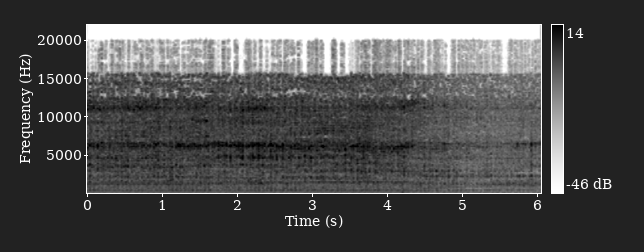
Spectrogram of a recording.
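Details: H2 Fairlady Z Z32 twin turbo, start-up versus warmed-up comparison; rapid even clatter over idle at engine speed, hydraulic lash adjuster noise, much louder right after a cold start.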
